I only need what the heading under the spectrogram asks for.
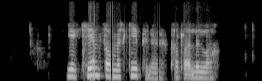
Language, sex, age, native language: Icelandic, female, 20-29, Icelandic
